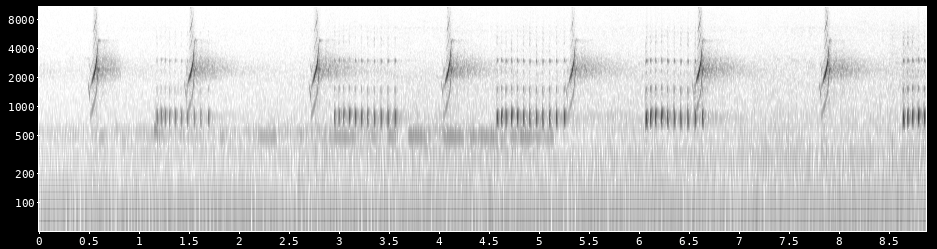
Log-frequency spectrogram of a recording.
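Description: A spotted crake's abrupt whistling call, heard at night on the outskirts of a town as the bird walks through it, coming first from one ditch and then another: a sharp rising "whit" repeated about every second, with quieter rapid ticking trills filling the gaps between whistles. No one speaks.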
